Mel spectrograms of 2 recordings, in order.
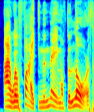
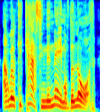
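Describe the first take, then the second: First: Put-on priest's battle cry in an over-the-top English accent; super English accent. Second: Put-on the corrected line, same over-the-top English accent; super English accent. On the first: Priest charging zombies, hammed-up super English accent. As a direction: declare it like a proper English vicar going to war. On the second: Retelling the priest's entrance line, hammed-up English accent. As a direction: proclaim it like a posh English priest ready to brawl. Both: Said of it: "con un acento súper, súper, súper inglés".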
